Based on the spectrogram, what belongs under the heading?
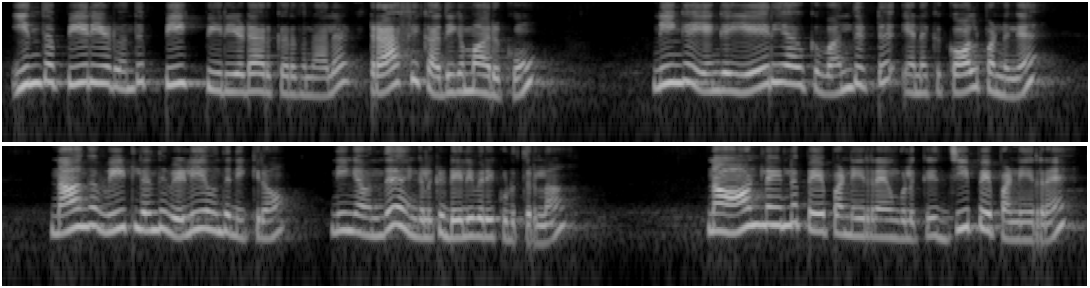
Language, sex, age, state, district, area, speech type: Tamil, female, 30-45, Tamil Nadu, Salem, urban, spontaneous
